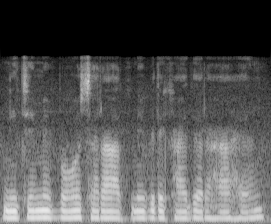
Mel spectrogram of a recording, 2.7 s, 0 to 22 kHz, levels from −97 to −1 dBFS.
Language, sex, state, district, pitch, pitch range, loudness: Hindi, male, Arunachal Pradesh, Papum Pare, 115 Hz, 115-120 Hz, -17 LUFS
